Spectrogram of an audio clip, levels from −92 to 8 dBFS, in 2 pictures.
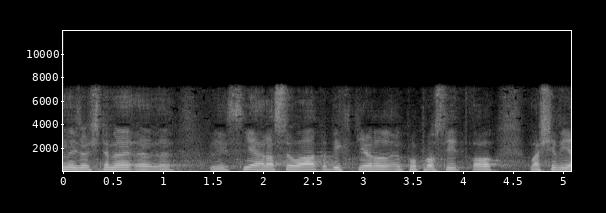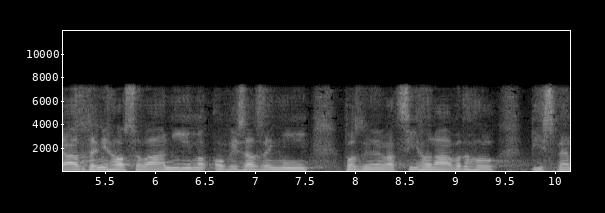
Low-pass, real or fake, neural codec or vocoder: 7.2 kHz; fake; codec, 16 kHz, 1.1 kbps, Voila-Tokenizer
